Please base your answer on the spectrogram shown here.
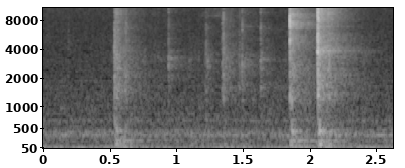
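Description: Keys tapped on a computer keyboard while working in Excel, with a few sparse clicks: one early, a couple of faint ones, then two sharp, close presses near the end.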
